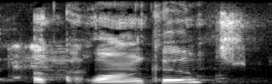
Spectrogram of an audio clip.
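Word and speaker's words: Okonkwo: I know him as Chig Okwonkwo.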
